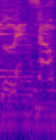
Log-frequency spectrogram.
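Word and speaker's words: Blitzø: Oh, is that Blitzo, my sensor spot up there? I guess the kitties are still running away from you, huh? The O is silent now.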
